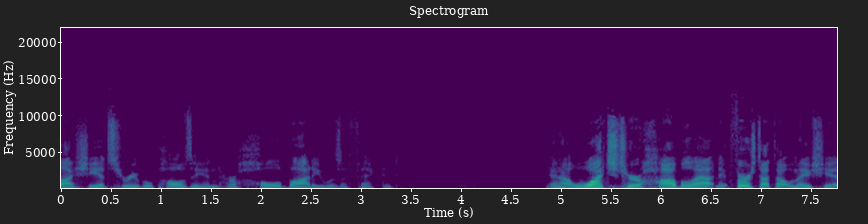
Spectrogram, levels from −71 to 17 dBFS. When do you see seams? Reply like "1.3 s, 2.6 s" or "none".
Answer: 4.8 s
